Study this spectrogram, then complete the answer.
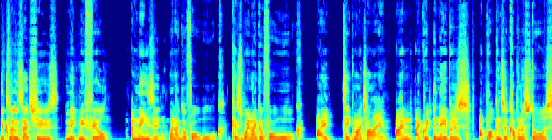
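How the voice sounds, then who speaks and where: Noticeable background noise sits behind a man with a fairly low pitch and ordinary pitch variation. He keeps a moderate pace and a very even loudness. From Sierra Leone. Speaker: menswear creator and podcast host. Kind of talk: lifestyle vlog narration.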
